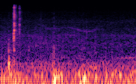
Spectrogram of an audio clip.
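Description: Low background rumble with a single sharp click just after the start.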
